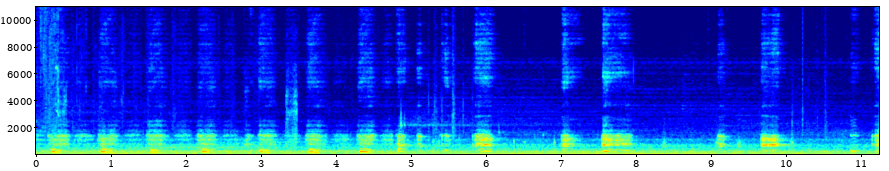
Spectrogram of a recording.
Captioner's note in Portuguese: Ofegante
